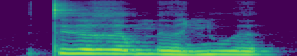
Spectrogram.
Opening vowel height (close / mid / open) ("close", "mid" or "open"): close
